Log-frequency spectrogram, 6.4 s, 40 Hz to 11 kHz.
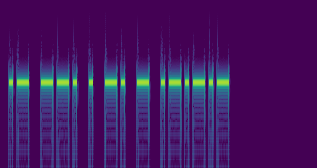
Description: Morse code, heard as a keyed tone, about 15 wpm, 700 Hz. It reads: AGENT.
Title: Sentences from Top 1600 Words 15wpm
